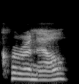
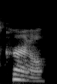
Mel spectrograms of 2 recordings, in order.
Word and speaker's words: colonel: They say coronel, but they're wrong. It's colonel. Colonel.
